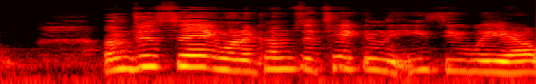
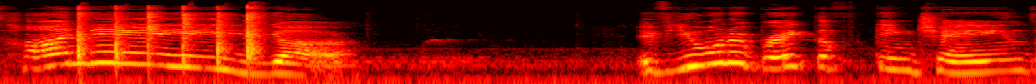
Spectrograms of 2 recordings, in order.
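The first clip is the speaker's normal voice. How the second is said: long exclaimed honey, pitched up; exasperated; 4 semitones higher, 6 dB louder than usual. Real, not acted. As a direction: stretch the word out in loud exasperation. Exasperated reaction to friend's excuse.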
